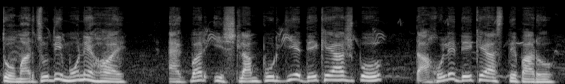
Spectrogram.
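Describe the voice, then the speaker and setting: A man's voice: a little high, expressive, normal speed, a little hiss or hum, natural voice. A man voicing a cautious, respectful younger brother in a Bengali village cartoon.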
